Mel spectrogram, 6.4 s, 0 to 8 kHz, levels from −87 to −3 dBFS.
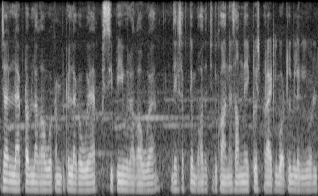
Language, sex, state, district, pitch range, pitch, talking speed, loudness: Hindi, male, Madhya Pradesh, Katni, 100-110 Hz, 105 Hz, 265 wpm, -19 LUFS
